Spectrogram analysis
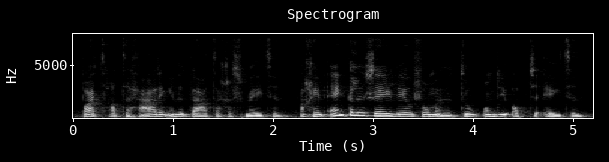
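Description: A woman narrating a children's story aloud in a gentle, expressive way. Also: sits low, fairly quick, gravelly, slight background noise.

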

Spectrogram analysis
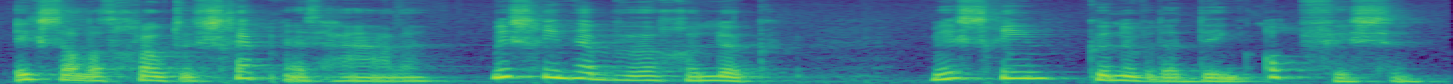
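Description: A storyteller voicing a calm, grumbling older zookeeper who talks practically. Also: medium pitch, normal speed, creaky.

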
